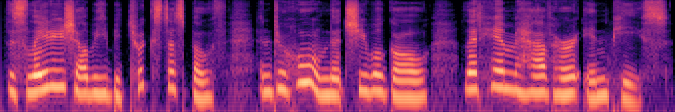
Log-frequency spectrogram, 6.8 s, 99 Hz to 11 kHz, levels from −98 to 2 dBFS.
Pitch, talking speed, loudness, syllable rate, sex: 225 Hz, 180 wpm, -19 LUFS, 3.9 syllables/s, female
